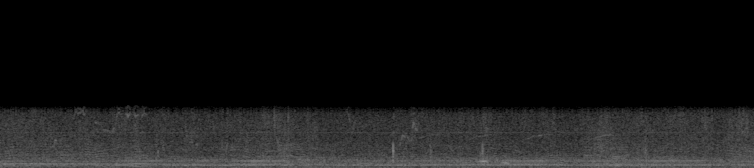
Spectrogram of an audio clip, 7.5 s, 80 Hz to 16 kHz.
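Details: Honey bees crowding the hive entrance with full loads of pollen make a steady, layered hum of many wingbeats droning together, on a strongly sunny but cool morning, 24 March 2019, 9:45.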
